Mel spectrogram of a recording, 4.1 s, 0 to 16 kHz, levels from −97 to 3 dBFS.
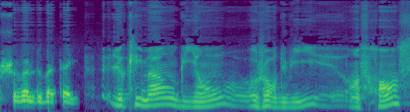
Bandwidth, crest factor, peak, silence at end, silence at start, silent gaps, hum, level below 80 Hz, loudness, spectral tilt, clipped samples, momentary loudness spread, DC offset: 16 kHz; 18 dB; -8 dBFS; 0 s; 0 s; none; none; -68 dBFS; -26 LUFS; -6 dB/octave; under 0.1%; 11 LU; under 0.1%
